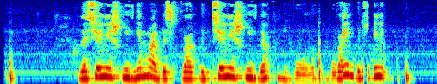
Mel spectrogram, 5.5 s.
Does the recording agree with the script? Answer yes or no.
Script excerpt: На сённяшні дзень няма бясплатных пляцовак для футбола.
no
